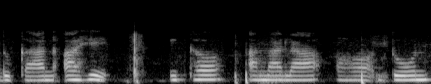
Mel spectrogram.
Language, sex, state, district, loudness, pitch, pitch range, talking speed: Marathi, female, Maharashtra, Gondia, -18 LUFS, 205 Hz, 195-210 Hz, 85 wpm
